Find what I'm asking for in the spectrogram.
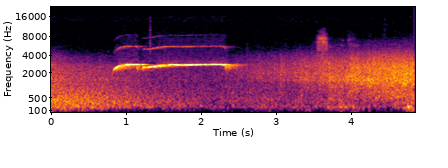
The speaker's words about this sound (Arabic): وايه الامارة؟ صفارة البحارة.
